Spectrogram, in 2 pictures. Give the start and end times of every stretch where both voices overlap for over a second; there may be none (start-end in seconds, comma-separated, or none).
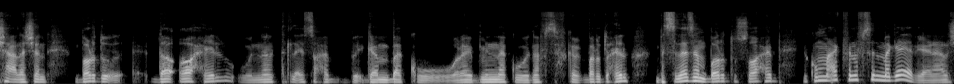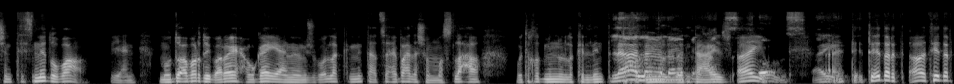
15.6-17.2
